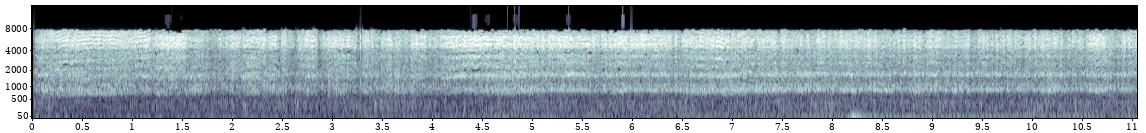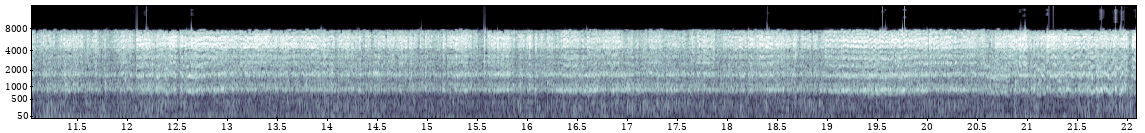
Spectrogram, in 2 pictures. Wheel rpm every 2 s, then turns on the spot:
200, 200, 210, 230, 230, 230, 230, 230, 230, 230, 210.
none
